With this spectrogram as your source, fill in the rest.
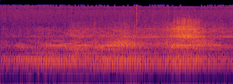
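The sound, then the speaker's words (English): A propeller seaplane roars as it takes off from the water and heads toward the trees on the other side, its engine a steady, buzzing drone that swells louder near the end. No one speaks. “There he goes. He's off the water.”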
